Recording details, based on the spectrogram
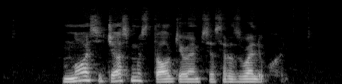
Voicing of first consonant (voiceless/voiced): voiced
